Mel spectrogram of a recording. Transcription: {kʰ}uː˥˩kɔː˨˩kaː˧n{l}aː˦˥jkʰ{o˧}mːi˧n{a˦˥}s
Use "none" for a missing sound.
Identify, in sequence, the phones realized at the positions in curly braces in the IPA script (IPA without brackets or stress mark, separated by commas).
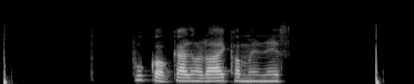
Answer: pʰ, ɾ, ɔ˧, i˦˥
